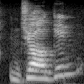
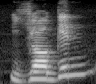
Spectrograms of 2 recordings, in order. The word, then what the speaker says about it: joggen: अच्छा, जॉगिन like जॉगिंग, योगिन, योगिन भी कह सकते हैं, जॉगिन is like the correct pronunciation, ठीक है।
